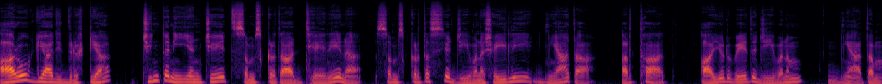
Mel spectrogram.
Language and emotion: Sanskrit, neutral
